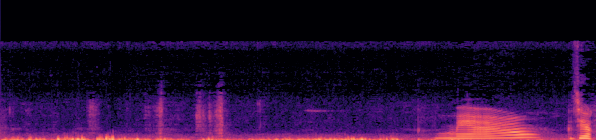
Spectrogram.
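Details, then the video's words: Cat meowing behind a fence as a cocker spaniel seeks a way through or under it; after scuffling and rustling noises comes one clear, tonal meow that rises then falls slightly, ending in a short sharp sound. "COCKER SPANIEL SAW A CAT BEHIND THE FENCE"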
